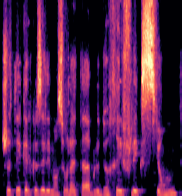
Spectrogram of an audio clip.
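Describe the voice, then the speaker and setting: A woman's voice: mid-range voice, fairly even intonation, moderate pace, mellow. A woman interpreting a conference panel live, with many hesitations and restarts. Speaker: simultaneous interpreter for an online panel.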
